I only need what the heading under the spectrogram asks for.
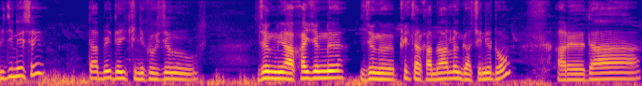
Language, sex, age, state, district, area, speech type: Bodo, male, 60+, Assam, Baksa, urban, spontaneous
